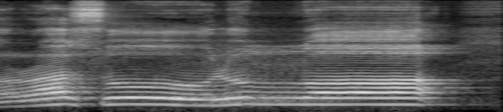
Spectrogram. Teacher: محمد، را زبر را، سین واو پیش سو، رسو، لام لام پیش لل، لام کھڑا زبر لا، رسول اللہ۔ لفظ اللہ کی لام سے پہلے والے حرف پر پیش آیا ہوا ہے، اس لیے لفظ اللہ کی لام کو پر کر کے پڑھیں گے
